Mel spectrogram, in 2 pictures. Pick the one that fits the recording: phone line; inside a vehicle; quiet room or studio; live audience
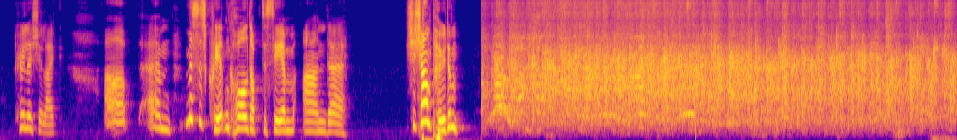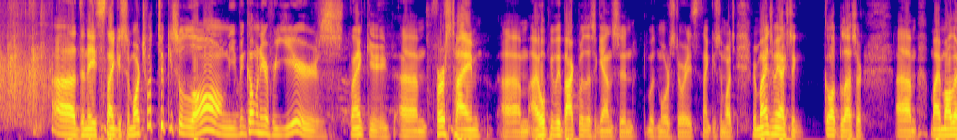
live audience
